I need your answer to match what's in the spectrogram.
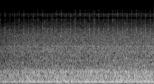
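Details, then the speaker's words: Car with earlier lean code, after air-fuel ratio sensor work, battery-terminal reset and scan-tool fuel trim reset: steady low, even idle with no stumble, miss or tick; now working properly. "This thing looks like it's working now."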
